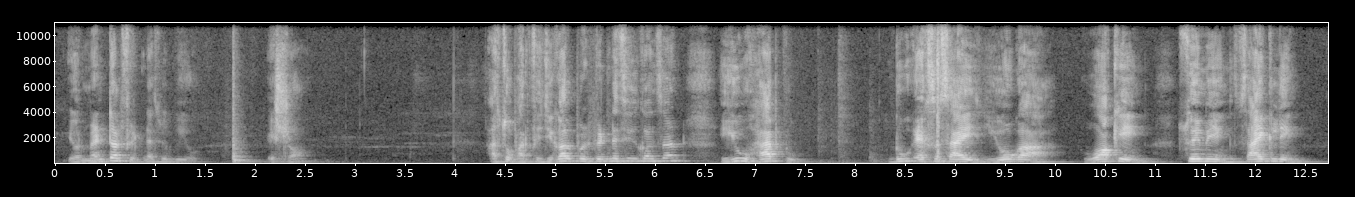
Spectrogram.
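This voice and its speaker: Lively intonation and big swings in loudness mark this fairly slow delivery, broken by long, frequent pauses, with audible room echo. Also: man, fairly high pitch for a man. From India, rural eastern Uttar Pradesh. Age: 70s. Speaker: motivational speaker and former civil servant. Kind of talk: motivational talk.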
